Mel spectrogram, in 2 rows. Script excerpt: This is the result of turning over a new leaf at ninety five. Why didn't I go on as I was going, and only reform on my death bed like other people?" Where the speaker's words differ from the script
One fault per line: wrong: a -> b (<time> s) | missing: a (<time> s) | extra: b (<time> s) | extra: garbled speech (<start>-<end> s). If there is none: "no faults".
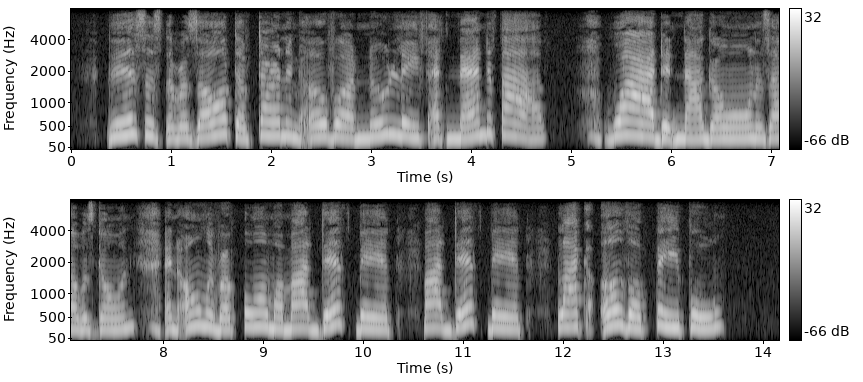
extra: my death bed (10.6 s)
